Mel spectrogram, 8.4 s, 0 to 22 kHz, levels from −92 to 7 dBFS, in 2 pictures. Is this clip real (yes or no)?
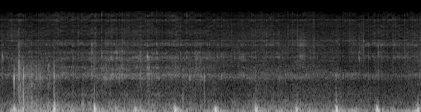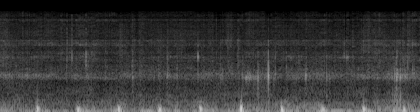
no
